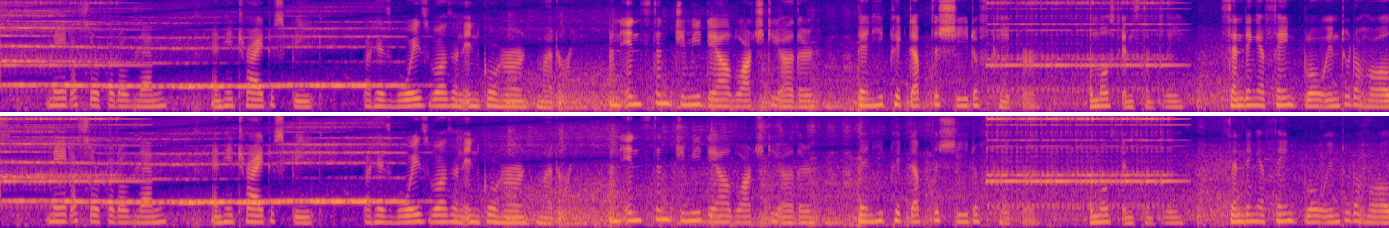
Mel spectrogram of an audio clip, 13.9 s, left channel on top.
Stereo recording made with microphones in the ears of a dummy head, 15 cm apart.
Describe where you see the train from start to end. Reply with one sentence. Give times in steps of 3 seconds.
In this clip you hear the train in the centre from 0 s and on the right from 3 s.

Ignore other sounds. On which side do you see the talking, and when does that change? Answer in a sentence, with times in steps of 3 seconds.
In this clip you hear the talking on the right from 0 s, in the centre from 3 s and on the left from 6 s.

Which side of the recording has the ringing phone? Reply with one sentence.
In this clip you hear the ringing phone on the right.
